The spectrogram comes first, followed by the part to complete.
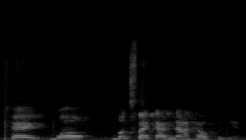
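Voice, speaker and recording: A woman's voice: a little high, fairly even intonation, moderate pace, poor audio. A woman playing a tabletop game, trading sassy, blunt banter in character. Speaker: player. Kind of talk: casual tabletop play.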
